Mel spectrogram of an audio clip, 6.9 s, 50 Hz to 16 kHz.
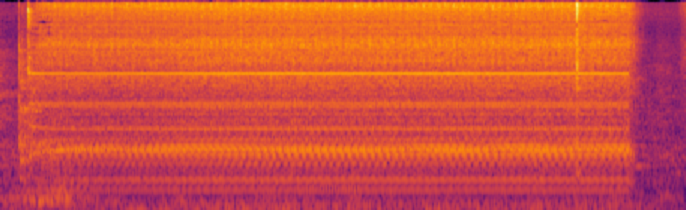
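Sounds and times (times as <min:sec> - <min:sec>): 
small aquarium pump humming with buzzing whining motor: 0:00.2 - 0:06.4.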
